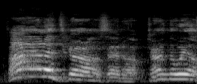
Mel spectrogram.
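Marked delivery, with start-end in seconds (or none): 0.1-1.0 very high, loud bark for silence; commanding shout. A narrator's reading. Captain silences the girl. 1.5-2.0 high, loud shouted order; impatient command. A narrator's reading. Captain orders his mate, impatient.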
